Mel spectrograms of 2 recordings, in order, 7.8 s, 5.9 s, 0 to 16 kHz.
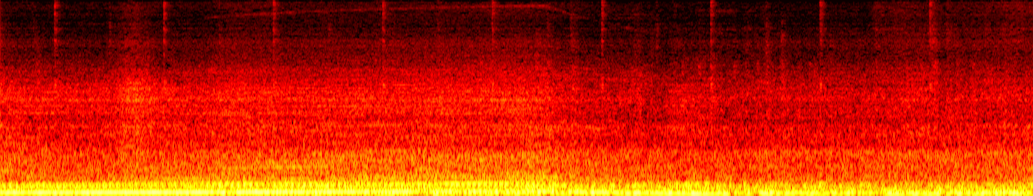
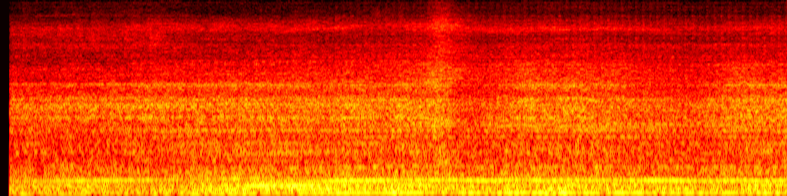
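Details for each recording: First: Isuzu Panther diesel after repair of a rattle at 2000 rpm and up: smooth, even drone under steady road rumble above 2000 rpm with no knocking, slight fan belt noise; normal running. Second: Isuzu Panther diesel bought from a showroom: at 2000 rpm and above or when revved from idle, a sharp metallic "nrek" valve-like knock over the clatter; valve adjustment didn't fix it; piston contacting the head, head gasket too thin.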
